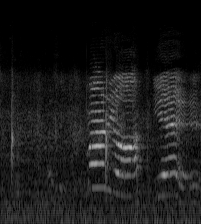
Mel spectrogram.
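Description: A young child's high-pitched voice calling or squealing, two loud gliding cries about two and three and a half seconds in, over steady background hubbub of a shop.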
